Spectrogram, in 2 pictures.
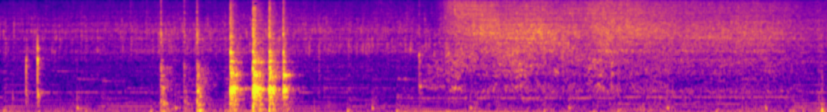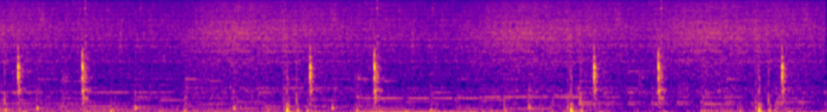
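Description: Butter sizzling as it melts in a hot enamel pan, with a spoon clicking against the pan. The sizzle jumps louder about four and a half seconds in, then slowly dies down.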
